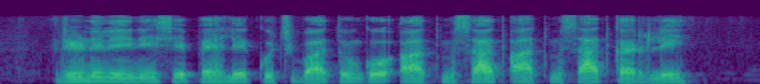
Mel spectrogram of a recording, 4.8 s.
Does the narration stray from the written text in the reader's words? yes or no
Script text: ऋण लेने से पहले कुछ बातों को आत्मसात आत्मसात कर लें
no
